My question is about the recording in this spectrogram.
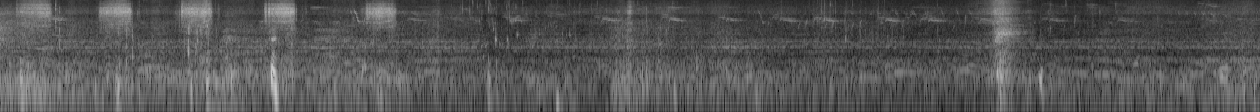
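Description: A hooked grayling being landed from a boat on a fly rod: about five short hissing swishes of splashing water and line in the first four seconds, then a run of quick high chirps from a small bird, and one louder splash about ten seconds in.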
